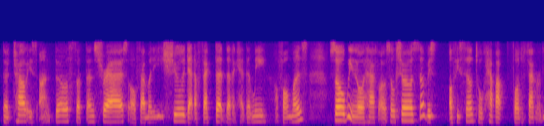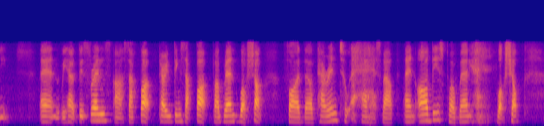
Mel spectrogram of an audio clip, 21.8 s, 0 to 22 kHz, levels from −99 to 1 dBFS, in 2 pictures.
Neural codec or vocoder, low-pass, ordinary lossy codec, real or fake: codec, 16 kHz, 0.5 kbps, FunCodec, trained on LibriTTS, 25 frames a second; 5.4 kHz; none; fake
